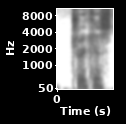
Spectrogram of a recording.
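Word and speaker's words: Dricus: Driscus Duplessis.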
